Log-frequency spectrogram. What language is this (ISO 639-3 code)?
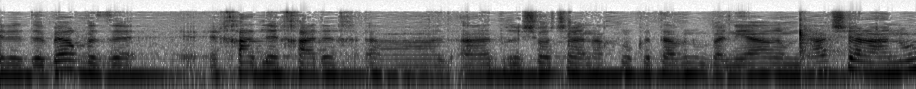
heb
